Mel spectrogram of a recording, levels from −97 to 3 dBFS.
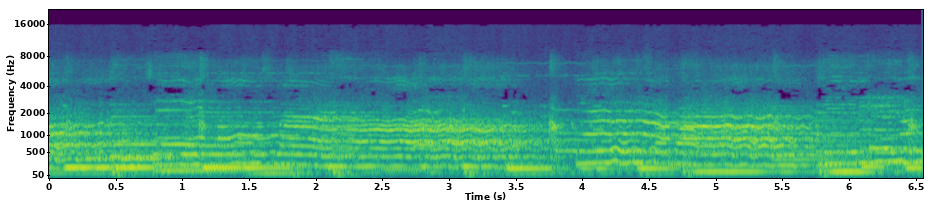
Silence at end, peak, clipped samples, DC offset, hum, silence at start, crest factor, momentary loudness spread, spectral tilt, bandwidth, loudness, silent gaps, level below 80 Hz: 0 s; -2 dBFS; under 0.1%; under 0.1%; none; 0 s; 10 dB; 4 LU; -7.5 dB/octave; 9 kHz; -13 LUFS; none; -38 dBFS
